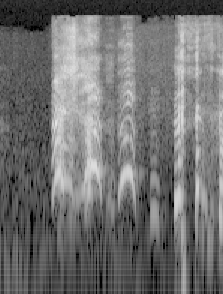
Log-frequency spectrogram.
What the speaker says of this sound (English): You get scared of your own sneeze?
